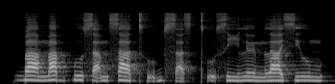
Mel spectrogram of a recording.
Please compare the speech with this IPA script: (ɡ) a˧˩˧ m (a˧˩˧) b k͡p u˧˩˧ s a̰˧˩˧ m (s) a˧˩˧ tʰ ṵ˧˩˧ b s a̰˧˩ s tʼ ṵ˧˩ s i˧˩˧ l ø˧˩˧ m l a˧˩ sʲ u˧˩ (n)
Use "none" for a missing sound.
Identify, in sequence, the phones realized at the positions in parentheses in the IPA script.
ɡ͡b, a˧˩, s, m

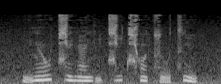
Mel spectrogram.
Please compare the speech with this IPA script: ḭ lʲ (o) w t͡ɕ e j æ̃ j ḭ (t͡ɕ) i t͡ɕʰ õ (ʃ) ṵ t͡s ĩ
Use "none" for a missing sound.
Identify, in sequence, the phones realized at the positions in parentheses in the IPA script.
õ, t͡ɕ, t͡s

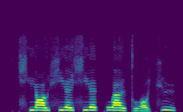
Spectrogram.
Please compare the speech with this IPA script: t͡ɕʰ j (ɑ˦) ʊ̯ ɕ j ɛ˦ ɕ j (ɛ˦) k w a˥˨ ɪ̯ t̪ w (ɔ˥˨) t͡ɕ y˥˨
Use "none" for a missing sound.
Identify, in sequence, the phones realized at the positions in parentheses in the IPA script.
ɑ˦, ɛ˦, ɔ̰˨˩

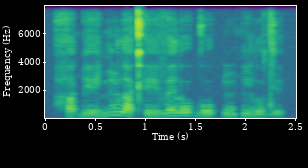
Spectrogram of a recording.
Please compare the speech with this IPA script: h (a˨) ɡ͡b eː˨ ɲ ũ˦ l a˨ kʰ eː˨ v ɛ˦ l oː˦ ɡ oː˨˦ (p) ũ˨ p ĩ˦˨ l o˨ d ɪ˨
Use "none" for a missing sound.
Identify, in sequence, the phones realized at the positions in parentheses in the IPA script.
a˨, k͡p

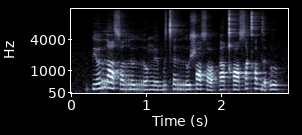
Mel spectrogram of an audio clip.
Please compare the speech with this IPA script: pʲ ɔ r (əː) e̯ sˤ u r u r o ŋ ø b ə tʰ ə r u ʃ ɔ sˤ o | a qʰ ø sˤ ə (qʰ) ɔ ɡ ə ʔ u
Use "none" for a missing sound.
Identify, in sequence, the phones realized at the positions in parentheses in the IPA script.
ə, kʰ

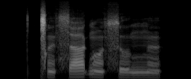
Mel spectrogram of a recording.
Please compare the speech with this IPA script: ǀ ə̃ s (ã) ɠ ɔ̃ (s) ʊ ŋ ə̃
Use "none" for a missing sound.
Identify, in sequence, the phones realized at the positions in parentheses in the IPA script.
a, s

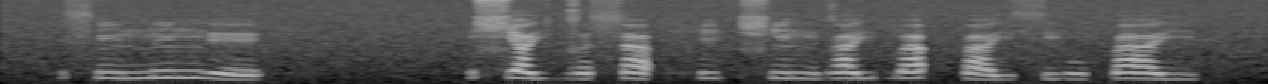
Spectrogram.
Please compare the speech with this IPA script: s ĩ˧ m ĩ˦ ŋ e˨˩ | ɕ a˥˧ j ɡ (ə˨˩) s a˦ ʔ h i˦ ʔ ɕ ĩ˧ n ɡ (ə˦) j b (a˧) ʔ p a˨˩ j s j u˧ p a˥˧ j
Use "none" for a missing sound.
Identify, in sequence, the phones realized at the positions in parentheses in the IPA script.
ə˧, a˦, a˦

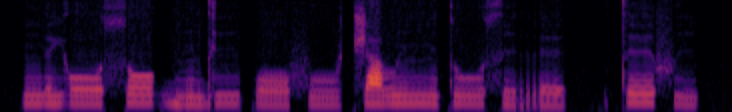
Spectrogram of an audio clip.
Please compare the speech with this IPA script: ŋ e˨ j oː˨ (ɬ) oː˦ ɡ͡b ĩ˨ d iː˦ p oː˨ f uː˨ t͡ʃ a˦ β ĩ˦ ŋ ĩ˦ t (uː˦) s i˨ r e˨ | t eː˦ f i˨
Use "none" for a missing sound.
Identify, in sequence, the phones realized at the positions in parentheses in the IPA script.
s, uː˦

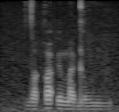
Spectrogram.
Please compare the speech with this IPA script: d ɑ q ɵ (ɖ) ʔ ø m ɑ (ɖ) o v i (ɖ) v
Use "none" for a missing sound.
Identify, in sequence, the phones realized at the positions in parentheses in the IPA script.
none, ɖ, none

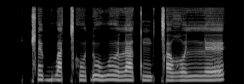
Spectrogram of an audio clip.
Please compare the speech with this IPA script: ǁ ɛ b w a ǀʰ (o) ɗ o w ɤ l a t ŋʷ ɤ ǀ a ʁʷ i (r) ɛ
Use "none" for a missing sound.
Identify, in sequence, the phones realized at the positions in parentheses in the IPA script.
o, lː

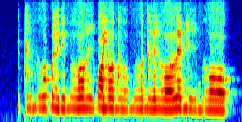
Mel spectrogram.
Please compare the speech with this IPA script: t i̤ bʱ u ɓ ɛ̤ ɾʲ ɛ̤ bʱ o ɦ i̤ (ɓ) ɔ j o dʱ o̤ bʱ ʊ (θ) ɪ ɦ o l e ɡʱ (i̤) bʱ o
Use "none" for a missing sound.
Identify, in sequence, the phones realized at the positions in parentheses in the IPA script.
ɓ, dʱ, i̤

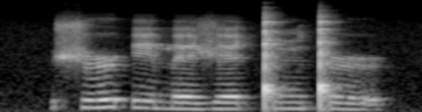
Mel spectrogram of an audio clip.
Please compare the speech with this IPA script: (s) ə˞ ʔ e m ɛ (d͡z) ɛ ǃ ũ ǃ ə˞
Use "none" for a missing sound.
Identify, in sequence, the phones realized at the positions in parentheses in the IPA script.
ʃ, ʒ

